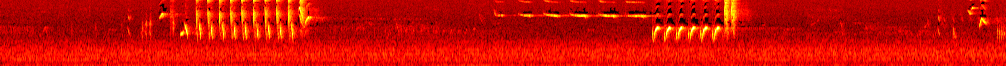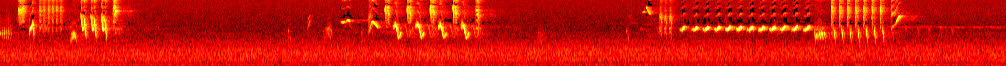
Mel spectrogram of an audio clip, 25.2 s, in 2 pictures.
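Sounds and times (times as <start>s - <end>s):
Common nightingale singing: 1.5s - 14.2s, 16.2s - 18.8s, 20.4s - 25.1s.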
